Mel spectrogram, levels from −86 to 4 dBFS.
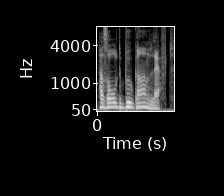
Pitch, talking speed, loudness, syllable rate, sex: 135 Hz, 155 wpm, -15 LUFS, 3.6 syllables/s, male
